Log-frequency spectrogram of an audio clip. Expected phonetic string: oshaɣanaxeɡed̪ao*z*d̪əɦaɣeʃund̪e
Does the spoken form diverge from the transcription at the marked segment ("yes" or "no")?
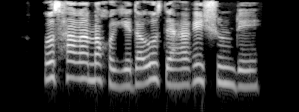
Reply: yes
